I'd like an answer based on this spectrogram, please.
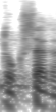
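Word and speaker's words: δόξα: 영광이라는 단어는 독사는 말입니다 뱀 독사가 아니고요 발음이 독사 독사 그리고 또 많이 나오는게 독사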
